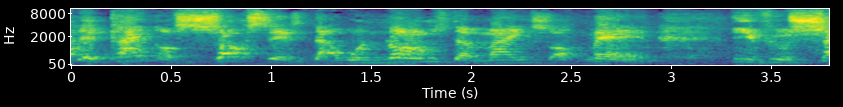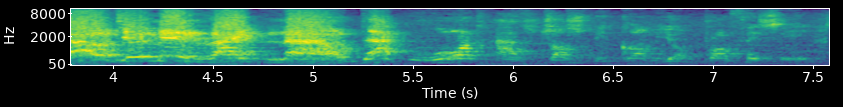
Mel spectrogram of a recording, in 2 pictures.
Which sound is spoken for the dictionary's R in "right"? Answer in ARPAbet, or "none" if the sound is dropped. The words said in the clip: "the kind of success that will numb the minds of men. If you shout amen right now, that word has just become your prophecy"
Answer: R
